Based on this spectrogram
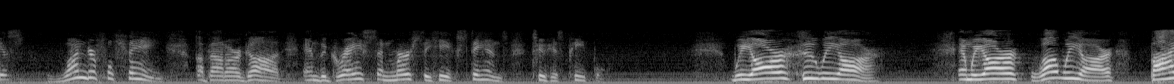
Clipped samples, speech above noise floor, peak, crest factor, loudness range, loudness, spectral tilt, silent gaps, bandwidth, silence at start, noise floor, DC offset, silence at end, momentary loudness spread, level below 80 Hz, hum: under 0.1%; 20 dB; 0 dBFS; 18 dB; 10 LU; -17 LUFS; -9.5 dB/octave; none; 5.2 kHz; 0 s; -37 dBFS; under 0.1%; 0 s; 21 LU; -38 dBFS; 60 Hz at -35 dBFS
